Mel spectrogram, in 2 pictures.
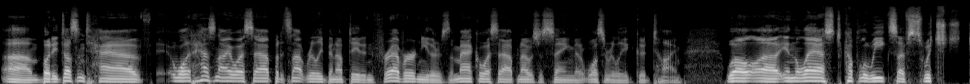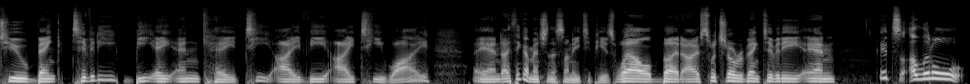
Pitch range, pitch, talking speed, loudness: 115-150 Hz, 130 Hz, 240 wpm, -19 LUFS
